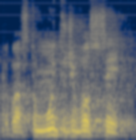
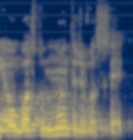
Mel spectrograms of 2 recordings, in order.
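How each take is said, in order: First: It is said in a hateful, hostile tone. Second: It is said in a plain, friendly tone.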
